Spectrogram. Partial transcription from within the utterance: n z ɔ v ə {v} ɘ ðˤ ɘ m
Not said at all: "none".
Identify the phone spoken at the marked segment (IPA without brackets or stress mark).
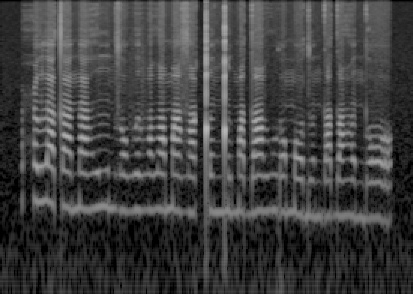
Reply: v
